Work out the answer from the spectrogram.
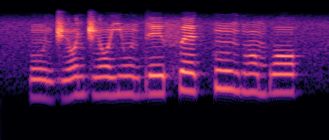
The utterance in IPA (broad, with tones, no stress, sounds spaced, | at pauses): ũ˨ d͡ʒ ɔ̃˨˦ d͡ʒ ɔ̃˧ j ũ˧ d e˧ f ɛ˦ k ũ˦ ɡ ɔ̃˦ b ɔ˦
